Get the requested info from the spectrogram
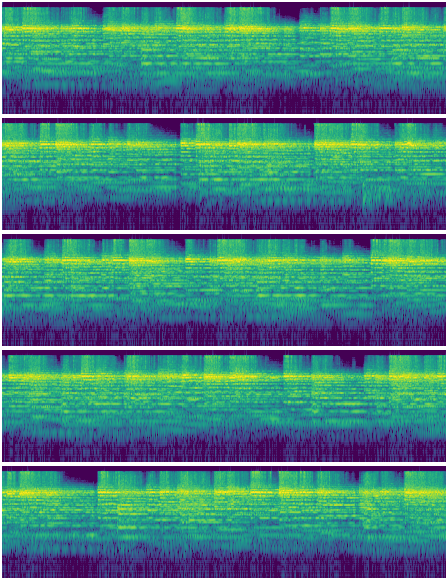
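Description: Several Spanish church bells swung full circle on counterweighted yokes in a general peal (volteo general), clanging over and over in a dense, unbroken stream of overlapping strikes. One of the bells is swung by hand with a rope.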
